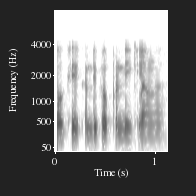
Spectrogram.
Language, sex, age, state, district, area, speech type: Tamil, male, 30-45, Tamil Nadu, Erode, rural, conversation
